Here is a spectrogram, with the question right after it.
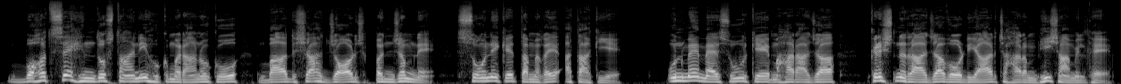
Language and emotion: Urdu, neutral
